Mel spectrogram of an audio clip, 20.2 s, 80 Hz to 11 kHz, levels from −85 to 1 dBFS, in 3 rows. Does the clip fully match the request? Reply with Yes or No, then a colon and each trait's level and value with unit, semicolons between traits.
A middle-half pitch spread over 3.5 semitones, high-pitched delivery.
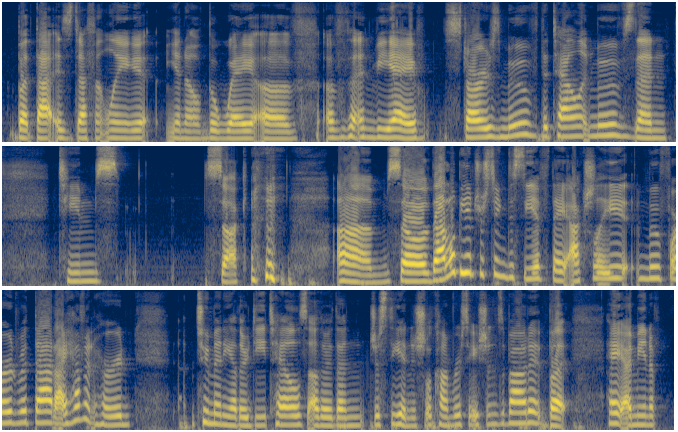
Yes: average, 4.2 semitones; high, 205 Hz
